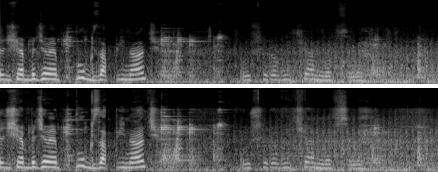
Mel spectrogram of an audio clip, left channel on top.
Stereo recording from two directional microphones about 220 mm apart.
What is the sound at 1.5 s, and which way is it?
Speech, 55° right (ahead or behind).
